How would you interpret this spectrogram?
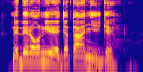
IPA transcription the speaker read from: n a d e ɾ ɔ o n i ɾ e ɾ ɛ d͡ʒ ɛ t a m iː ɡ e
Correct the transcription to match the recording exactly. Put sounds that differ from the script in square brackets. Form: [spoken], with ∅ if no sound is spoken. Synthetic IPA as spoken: n [e] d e ɾ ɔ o n i ɾ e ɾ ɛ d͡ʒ [a] t a [ɲ] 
